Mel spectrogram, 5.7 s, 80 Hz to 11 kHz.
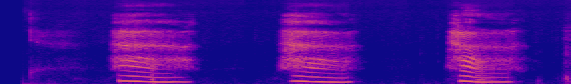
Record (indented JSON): {
  "exhalation_length": "5.7 s",
  "exhalation_amplitude": 11643,
  "exhalation_signal_mean_std_ratio": 0.55,
  "survey_phase": "beta (2021-08-13 to 2022-03-07)",
  "age": "18-44",
  "gender": "Female",
  "wearing_mask": "No",
  "symptom_new_continuous_cough": true,
  "symptom_sore_throat": true,
  "symptom_fatigue": true,
  "symptom_fever_high_temperature": true,
  "symptom_headache": true,
  "symptom_onset": "3 days",
  "smoker_status": "Never smoked",
  "respiratory_condition_asthma": false,
  "respiratory_condition_other": false,
  "recruitment_source": "Test and Trace",
  "submission_delay": "1 day",
  "covid_test_result": "Positive",
  "covid_test_method": "RT-qPCR",
  "covid_ct_value": 19.8,
  "covid_ct_gene": "ORF1ab gene",
  "covid_ct_mean": 21.2,
  "covid_viral_load": "120000 copies/ml",
  "covid_viral_load_category": "Low viral load (10K-1M copies/ml)"
}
